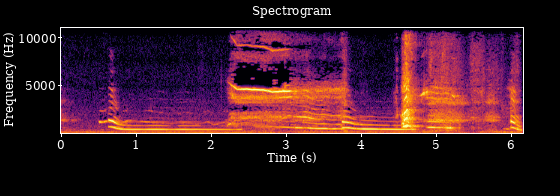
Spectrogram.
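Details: Three-year-old Rhodesian Ridgeback/Labrador mix foster dog, a sympathetic crier, howling along; descending tonal wails overlapped by a higher, strained whining voice joining in, ending with sharp rising yelps.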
